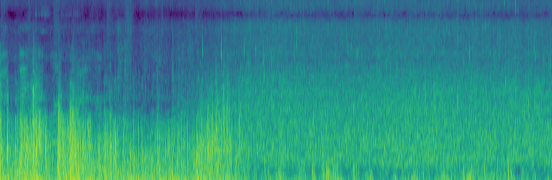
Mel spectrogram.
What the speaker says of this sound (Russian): Ветер тут такой, что он вот сейчас несет палатку.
